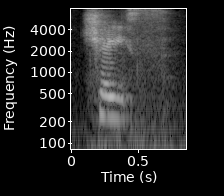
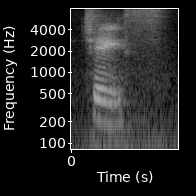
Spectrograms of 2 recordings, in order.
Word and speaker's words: chase: every after wonderful thank you okay first word chase your turn cha a s chase ch says a blank e says a long a ch s says chuck ace chase next word shape your turn a puff shape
